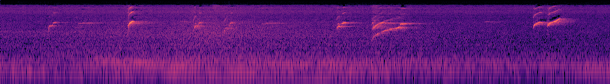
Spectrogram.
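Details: Canary giving a few separate short chirps, some swooping sharply upward and others downward, with gaps between them, over a low steady hum.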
